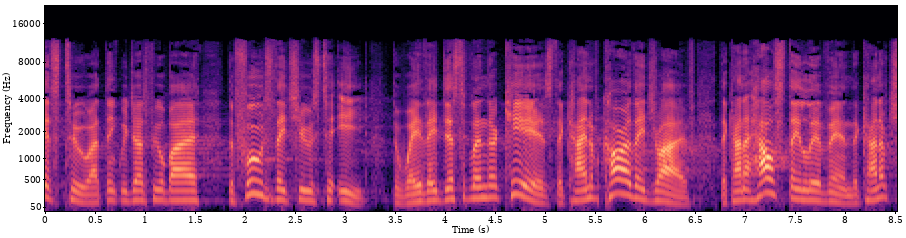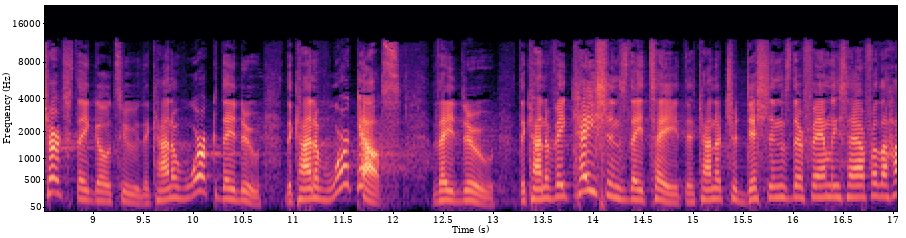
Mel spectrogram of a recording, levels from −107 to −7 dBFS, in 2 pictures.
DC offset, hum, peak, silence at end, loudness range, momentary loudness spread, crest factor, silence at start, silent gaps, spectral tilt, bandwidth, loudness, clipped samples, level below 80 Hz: under 0.1%; none; -4 dBFS; 0 s; 5 LU; 13 LU; 24 dB; 0 s; none; -3 dB/octave; 12.5 kHz; -28 LUFS; under 0.1%; -74 dBFS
